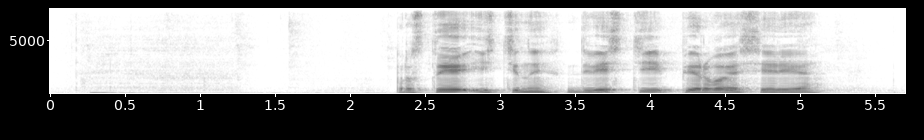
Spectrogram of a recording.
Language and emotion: Russian, neutral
